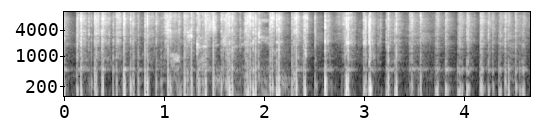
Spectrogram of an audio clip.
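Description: A white translucent frosted plastic drinking cup, hollow and empty, is held in both hands and tapped and scratched with fingertips and nails on its side and bottom. The result is a rapid, uneven run of short, dull, low-pitched taps with a faint scratchy crackle and almost no ring, plus some speech.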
